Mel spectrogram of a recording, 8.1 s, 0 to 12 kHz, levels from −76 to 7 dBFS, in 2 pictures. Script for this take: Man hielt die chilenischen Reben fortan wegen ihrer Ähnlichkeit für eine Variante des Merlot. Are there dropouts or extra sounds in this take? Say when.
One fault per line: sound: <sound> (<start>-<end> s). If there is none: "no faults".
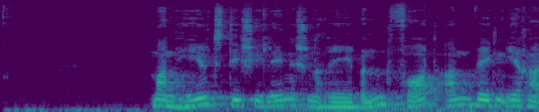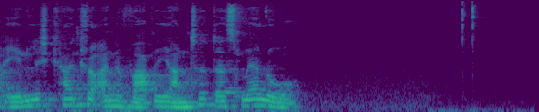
no faults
